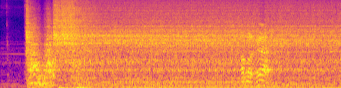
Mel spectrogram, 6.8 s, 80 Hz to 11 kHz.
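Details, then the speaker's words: 1998 Chevrolet 1500 GMT400 5.7 V8, started with the accessory belt removed: cranks, catches and settles into a steady, even idle with no squeal or whirr; the noise was from belt-driven accessories, suspected alternator. "I'm going to start it up without the belt on it see how much of that noise is coming from accessories and idler pulleys"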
